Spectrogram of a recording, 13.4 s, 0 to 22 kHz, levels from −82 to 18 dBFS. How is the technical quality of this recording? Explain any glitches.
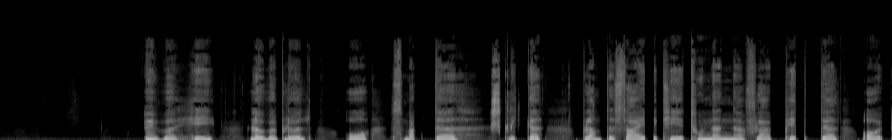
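Two glitches break the speech: gaps at a join of encoded pieces at 9.66–9.81 s, before "til tonene fra", and 11.93–12.07 s, after "seg til tonene fra". Separately encoded segments keep their encoder delay and end padding, leaving about 148 ms and 145 ms of silence. These show as blank vertical strips with sharp, slightly smeared edges.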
